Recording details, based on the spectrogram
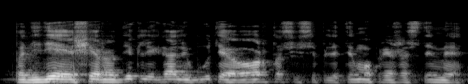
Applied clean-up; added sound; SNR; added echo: none; none; none; none.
